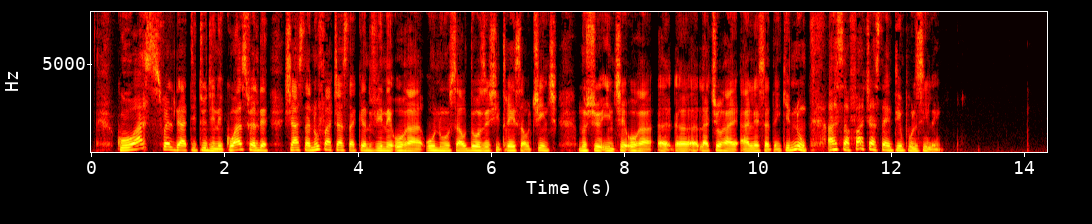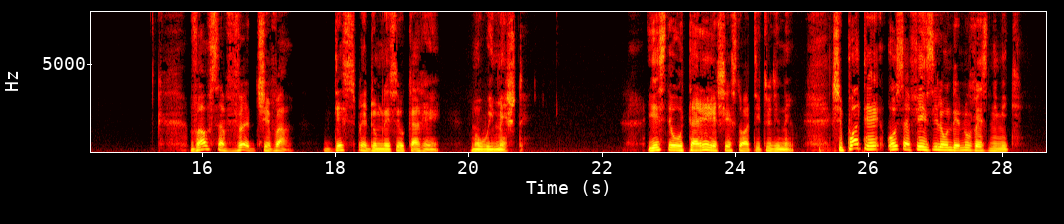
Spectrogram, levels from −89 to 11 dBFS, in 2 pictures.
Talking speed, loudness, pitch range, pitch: 140 wpm, -17 LUFS, 100-140 Hz, 120 Hz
